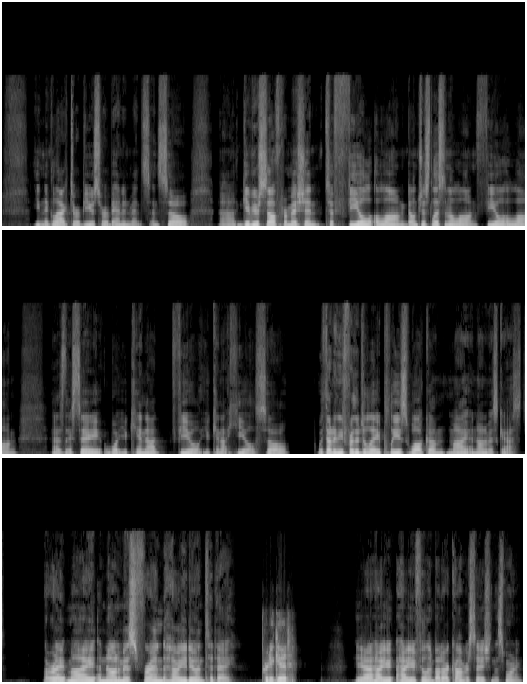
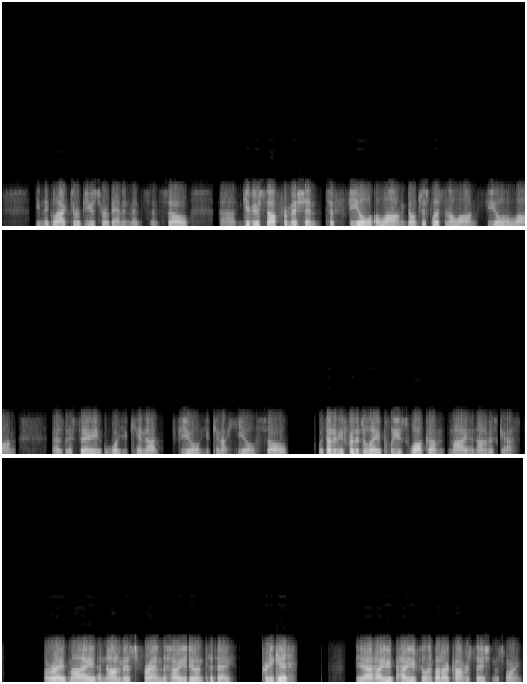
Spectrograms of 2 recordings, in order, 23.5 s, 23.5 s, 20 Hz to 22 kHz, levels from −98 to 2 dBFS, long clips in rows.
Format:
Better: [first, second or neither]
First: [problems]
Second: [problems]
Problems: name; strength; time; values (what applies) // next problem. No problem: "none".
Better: first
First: none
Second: phone-call audio; poor line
